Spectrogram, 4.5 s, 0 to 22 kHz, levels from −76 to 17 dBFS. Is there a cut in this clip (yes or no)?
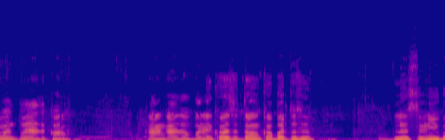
no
